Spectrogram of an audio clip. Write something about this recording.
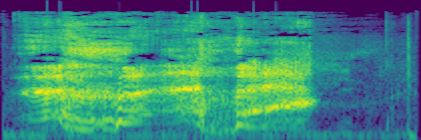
It's a cough.
flu, sneeze, grunt, throat, cough, cold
